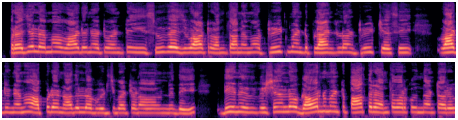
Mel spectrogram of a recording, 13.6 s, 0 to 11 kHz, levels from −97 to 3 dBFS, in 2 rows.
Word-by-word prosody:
ప్రజలేమో 260 Hz, +3 st, +1 dB, 0.2 s
వాడినటువంటి 240 Hz, -1 st, -2 dB, 0.2 s
ఈ 240 Hz, -, -5 dB, 0.2 s
sewage 255 Hz, -1 st, +4 dB
water 235 Hz, 0 st, +3 dB
అంతానేమో 235 Hz, +1 st, -3 dB, 0.2 s
treatment 265 Hz, -1 st, -4 dB
ప్లాంట్‍లోని 230 Hz, 0 st, +1 dB
treat 240 Hz, +1 st, -6 dB
చేసి, 225 Hz, +1 st, -1 dB, 0.6 s
వాటినేమో 240 Hz, +1 st, +5 dB
అప్పుడే 260 Hz, +4 st, 0 dB
నదుల్లోకి 235 Hz, 0 st, -1 dB
విడిచిపెట్టడం 220 Hz, 0 st, -4 dB, 0.2 s
అనేది, 210 Hz, -2 st, -2 dB, 0.6 s
దీని 265 Hz, 0 st, +1 dB, 0.3 s
విషయంలో 270 Hz, +4 st, 0 dB, 0.2 s
గవర్నమెంట్ 280 Hz, +3 st, +3 dB
పాత్ర 255 Hz, +3 st, +4 dB, 0.2 s
ఎంతవరకు 255 Hz, 0 st, -2 dB
ఉందంటారు? 235 Hz, -1 st, -1 dB
240 Hz, 95 wpm, -23 LUFS, 230-255 Hz, 0.6 s, వాటినేమో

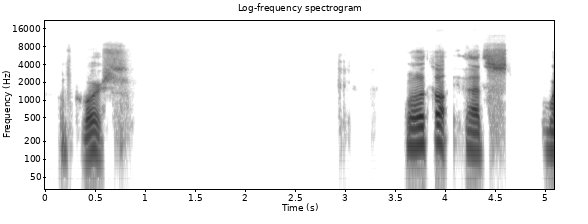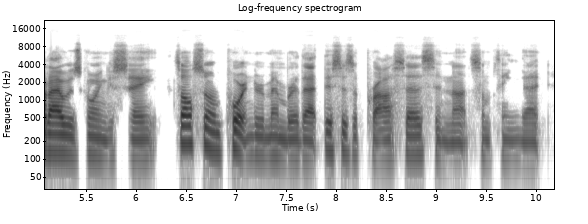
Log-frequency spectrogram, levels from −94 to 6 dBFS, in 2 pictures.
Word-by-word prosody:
Of -, -, -19 dB
course. -, -, -2 dB, 2.8 s
Well, 165 Hz, +1 st, +6 dB
it's 180 Hz, -, -8 dB
al 190 Hz, -, +8 dB, 0.2 s
that's 140 Hz, -3 st, +1 dB, 0.3 s
what 145 Hz, -2 st, +2 dB
I 135 Hz, -1 st, +9 dB
was 125 Hz, -3 st, -1 dB
going 120 Hz, -3 st, -5 dB
to 110 Hz, -, -13 dB
say. 110 Hz, 0 st, -3 dB, 0.2 s
It's -, -, -14 dB
also 180 Hz, -3 st, +4 dB
important 135 Hz, -2 st, +2 dB
to 120 Hz, -, -4 dB
remember 115 Hz, -2 st, -4 dB
that 105 Hz, -1 st, 0 dB
this 140 Hz, 0 st, -3 dB
is 130 Hz, -3 st, -4 dB
a 120 Hz, -, -8 dB
process 120 Hz, +4 st, -3 dB
and 100 Hz, -3 st, -10 dB
not 95 Hz, -1 st, -6 dB
something 105 Hz, 0 st, -11 dB
that 100 Hz, -1 st, -8 dB
120 Hz, 155 wpm, -22 LUFS, 110-140 Hz, 2.8 s, I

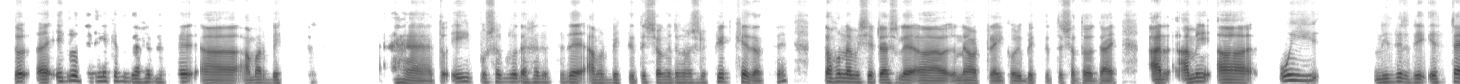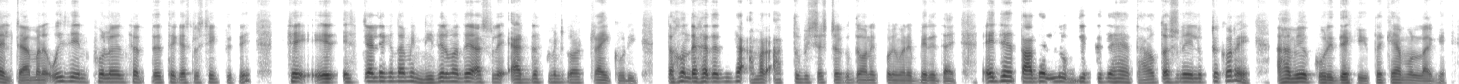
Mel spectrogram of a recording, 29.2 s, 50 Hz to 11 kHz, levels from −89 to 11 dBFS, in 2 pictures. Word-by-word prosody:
তো -, -, +2 dB, 0.2 s
আ -, -, +5 dB, 0.2 s
এগুলো 180 Hz, +4 st, +2 dB
দেখলে 165 Hz, +2 st, -4 dB
কিন্তু 165 Hz, -3 st, -6 dB
দেখা 140 Hz, +2 st, -1 dB
যাচ্ছে 135 Hz, +2 st, -5 dB, 0.2 s
আ -, -, +1 dB, 0.4 s
আমার 115 Hz, +1 st, -2 dB
ব্যক্তি 115 Hz, 0 st, -5 dB, 1.1 s
হ্যা, 100 Hz, -4 st, +1 dB, 0.3 s
তো -, -, -2 dB
এই 155 Hz, -, 0 dB
পোশাকগুলো 145 Hz, +1 st, -2 dB
দেখা 130 Hz, +1 st, -4 dB
যাচ্ছে -, -, -12 dB
যে 130 Hz, -, +5 dB, 0.2 s
আমার 115 Hz, -1 st, -3 dB
ব্যক্তিত্বের 120 Hz, +3 st, -6 dB
সঙ্গে 115 Hz, +1 st, -1 dB
যখন 120 Hz, -1 st, -3 dB
আসলে 120 Hz, 0 st, -10 dB
ফিট 150 Hz, -1 st, 0 dB
খেয়ে -, -, +4 dB
যাচ্ছে -, -, -6 dB, 0.5 s
তখন 150 Hz, 0 st, +4 dB
আমি 135 Hz, -, 0 dB
সেটা 130 Hz, -, +2 dB
আসলে 115 Hz, -1 st, -1 dB, 0.2 s
আ -, -, +3 dB, 0.4 s
নেওয়ার 105 Hz, -1 st, +2 dB
ট্রাই 90 Hz, -, -1 dB
করি। 95 Hz, -, 0 dB
ব্যক্তিত্বের -, -, -7 dB
সাথেও 95 Hz, -, 0 dB
যাই। 95 Hz, 0 st, +2 dB, 0.4 s
আর -, -, +7 dB, 0.2 s
আমি 145 Hz, +5 st, +3 dB, 0.2 s
আ -, -, +6 dB, 0.6 s
ঐ -, -, +4 dB, 1.0 s
নিজের 140 Hz, +3 st, -1 dB
যে 135 Hz, -, +3 dB, 0.2 s
স্টাইল 140 Hz, -3 st, +4 dB
টা -, -, +3 dB
মানে 110 Hz, +1 st, +1 dB
ওই 165 Hz, -, +2 dB
যে 165 Hz, -, +1 dB
ইনফ্লুয়েন্সার 140 Hz, -1 st, 0 dB, 0.3 s
থেকে 125 Hz, -3 st, -1 dB
আসলে 115 Hz, +1 st, -10 dB
শিখতেছি 130 Hz, -1 st, -6 dB, 0.5 s
সেই 445 Hz, -, +6 dB, 0.4 s
এ -, -, +2 dB
স্টাইল 160 Hz, +4 st, +4 dB
টা 165 Hz, -, +5 dB
কিন্তু 165 Hz, 0 st, +1 dB
আমি 165 Hz, 0 st, -2 dB
নিজের 155 Hz, +6 st, +2 dB
মধ্যে 155 Hz, +1 st, +4 dB
আসলে 135 Hz, 0 st, -5 dB, 0.2 s
adjustment 130 Hz, +2 st, -4 dB
করার 120 Hz, -1 st, -2 dB
ট্রাই 110 Hz, -2 st, +1 dB
করি। 95 Hz, -1 st, -8 dB, 0.3 s
তখন 155 Hz, +4 st, +3 dB
দেখা 150 Hz, 0 st, +6 dB
যাচ্ছে 150 Hz, 0 st, +1 dB
যে 170 Hz, -, +6 dB
আমার 125 Hz, +2 st, -1 dB
আত্মবিশ্বাসটা 120 Hz, -1 st, -6 dB
কিন্তু 115 Hz, -1 st, -5 dB
অনেক 105 Hz, -1 st, -5 dB
পরিমাণে 100 Hz, -1 st, -2 dB
বেড়ে 105 Hz, -1 st, +1 dB
যায়। -, -, 0 dB, 0.4 s
এই 160 Hz, -, +7 dB
যে -, -, +8 dB, 0.2 s
তাদের 145 Hz, +2 st, +8 dB
লুক 155 Hz, -2 st, -1 dB
দেখতেছে 150 Hz, 0 st, -2 dB
হ্যা 140 Hz, -1 st, 0 dB
তারাও 110 Hz, +3 st, -4 dB
তো -, -, -2 dB
আসলে 140 Hz, +2 st, -4 dB
এই 140 Hz, -, +3 dB
লুকটা 140 Hz, +3 st, -3 dB
করে। 185 Hz, -, +3 dB, 0.4 s
আমিও 140 Hz, +1 st, +7 dB
করি 115 Hz, -2 st, +3 dB
দেখি 110 Hz, -2 st, +4 dB
তো 115 Hz, -, +1 dB
কেমন 110 Hz, -3 st, +1 dB
লাগে। 90 Hz, -2 st, -4 dB
135 Hz, 190 wpm, -25 LUFS, 115-150 Hz, 1.1 s, যে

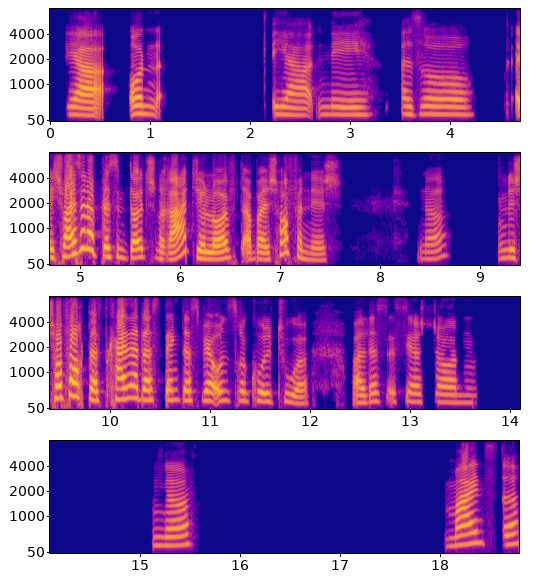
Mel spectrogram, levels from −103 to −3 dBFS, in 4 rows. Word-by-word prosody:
ja, 185 Hz, -3 st, +2 dB, 0.2 s
und 210 Hz, 0 st, 0 dB, 1.1 s
Ja, 190 Hz, -3 st, -4 dB
ne. 195 Hz, -1 st, -8 dB, 0.3 s
Also, 205 Hz, -1 st, -5 dB, 0.4 s
ich -, -, +1 dB
weiß 260 Hz, +4 st, +8 dB
nicht, 465 Hz, -1 st, +6 dB
ob -, -, -6 dB
das 245 Hz, -1 st, +2 dB
im 225 Hz, -3 st, -9 dB
deutschen 215 Hz, -1 st, +1 dB
Radio 180 Hz, +3 st, +2 dB
läuft, 185 Hz, +3 st, +2 dB
aber 175 Hz, 0 st, 0 dB
ich 170 Hz, -, -8 dB
hoffe 305 Hz, -7 st, -1 dB
nicht, 160 Hz, -3 st, -11 dB, 0.7 s
ne? 190 Hz, +7 st, -11 dB, 0.5 s
Und 205 Hz, +3 st, -11 dB
ich 220 Hz, +4 st, -1 dB
hoffe 325 Hz, +5 st, +7 dB
auch, 360 Hz, -, +7 dB
dass 255 Hz, -3 st, +2 dB
keiner 295 Hz, +3 st, +5 dB
das 265 Hz, -2 st, +2 dB
denkt, 265 Hz, +2 st, -4 dB
das 255 Hz, -1 st, -2 dB
wäre 245 Hz, -1 st, +2 dB
unsere 245 Hz, 0 st, -5 dB
Kultur, 225 Hz, -6 st, -4 dB, 0.4 s
weil 195 Hz, -, -3 dB
das 225 Hz, +2 st, -8 dB
ist 230 Hz, -, -14 dB
ja 220 Hz, -2 st, -4 dB, 0.2 s
schon 200 Hz, -2 st, -6 dB, 1.5 s
Ne? 225 Hz, +2 st, -4 dB, 2.5 s
Meinst 255 Hz, +7 st, +1 dB
du? 255 Hz, +3 st, -2 dB
215 Hz, 125 wpm, -21 LUFS, 195-250 Hz, 2.5 s, weiß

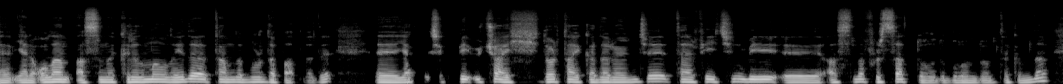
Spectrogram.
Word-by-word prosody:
yani, 95 Hz, 0 st, +2 dB
olan 110 Hz, +3 st, +4 dB
aslında 110 Hz, +3 st, +1 dB
kırılma 110 Hz, +2 st, +2 dB
olayı 115 Hz, 0 st, +2 dB
da 125 Hz, -4 st, +4 dB
tam 110 Hz, -1 st, 0 dB
da 105 Hz, -1 st, 0 dB
burada 110 Hz, -2 st, 0 dB
patladı. 85 Hz, -3 st, -7 dB, 0.4 s
Iıı, 100 Hz, -1 st, +4 dB
yaklaşık 110 Hz, +1 st, -3 dB
bir 120 Hz, -2 st, +2 dB
3 115 Hz, +2 st, -3 dB
ay, 110 Hz, -4 st, +4 dB, 0.3 s
4 115 Hz, 0 st, 0 dB
ay 110 Hz, -2 st, +3 dB
kadar 105 Hz, 0 st, 0 dB
önce 115 Hz, +6 st, 0 dB
terfi 115 Hz, +1 st, -1 dB
için 120 Hz, +1 st, -2 dB
bir, 115 Hz, -1 st, +4 dB
iii, 95 Hz, -1 st, +2 dB
aslında 105 Hz, +4 st, -2 dB
fırsat 115 Hz, +1 st, -1 dB
doğdu 85 Hz, -2 st, -5 dB
bulunduğum 90 Hz, -1 st, -3 dB
takımda 95 Hz, -, -4 dB
110 Hz, 160 wpm, -21 LUFS, 100-115 Hz, 0.4 s, olan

